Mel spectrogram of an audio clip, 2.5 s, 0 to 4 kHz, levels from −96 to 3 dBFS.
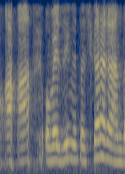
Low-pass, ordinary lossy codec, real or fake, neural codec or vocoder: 3.6 kHz; Opus, 32 kbps; real; none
